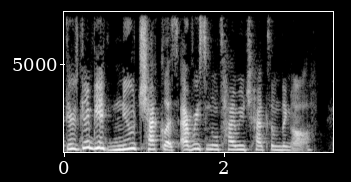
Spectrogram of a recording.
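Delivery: ordinary delivery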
